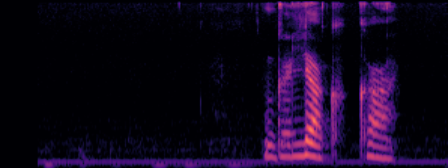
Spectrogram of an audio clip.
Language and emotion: Russian, angry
